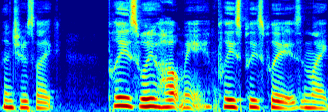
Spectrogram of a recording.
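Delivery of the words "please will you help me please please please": mock really desperate, pitiful pleading tone. Retelling how the stranger begged for help: imitating a desperate plea. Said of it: "really, like, desperate".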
